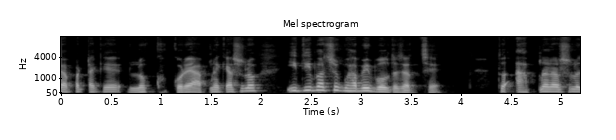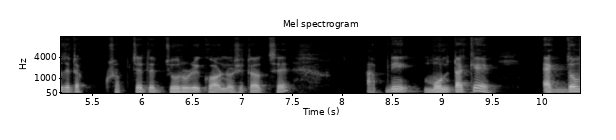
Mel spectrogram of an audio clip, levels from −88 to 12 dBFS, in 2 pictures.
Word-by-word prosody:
ব্যাপারটাকে 130 0 -2 0.3
লক্ষ্য 125 0 -4
করে 120 +2 +4
আপনাকে 130 +3 -4
আসলে 170 +6 +1 0.4
ইতিবাচকভাবেই 195 -4 +4
বলতে 125 -3 +5
চাচ্ছে। - - -2 0.7
তো - - -6 0.2
আপনার 145 +4 0
আসলে 140 0 -2
যেটা 130 -1 -2 0.3
সবচাইতে 120 +4 -3 0.2
জরুরি 120 +2 +3
করনীয় 105 -3 +2
সেটা 100 - -4
হচ্ছে 90 - -6 0.9
আপনি 145 +2 -3 0.4
মনটাকে 135 +8 +3 0.7
একদম 120 +6 +3
130 Hz, 115 wpm, -25 LUFS, 120-150 Hz, 0.9 s, বলতে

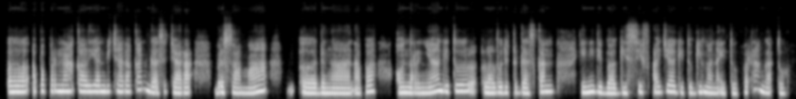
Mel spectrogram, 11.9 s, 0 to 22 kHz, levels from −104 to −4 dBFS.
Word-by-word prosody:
eee, 210 0 +5
apa - - -1
pernah 230 0 +3
kalian 220 -1 +3
bicarakan 225 +5 -2
nggak 195 -3 +1
secara 185 -3 0 0.3
bersama, 185 +3 +1 0.5
eee, 180 -2 +4
dengan 175 -1 +2
apa, 215 +6 -1 0.3
owner 190 -1 +3
nya 185 +2 +2
gitu, 235 +2 +1 0.2
lalu 185 0 +2 0.2
ditegaskan, 205 +4 -1 0.4
ini 195 +2 +4
dibagi 180 -1 +1
shift 205 +1 -6
aja 210 +2 0
gitu, 185 -1 -5
gimana 185 -1 0
itu? 170 - -8
Pernah 205 +10 -6
enggak 185 -4 -1
tuh? 170 - -10
195 Hz, 130 wpm, -23 LUFS, 180-220 Hz, 0.5 s, eee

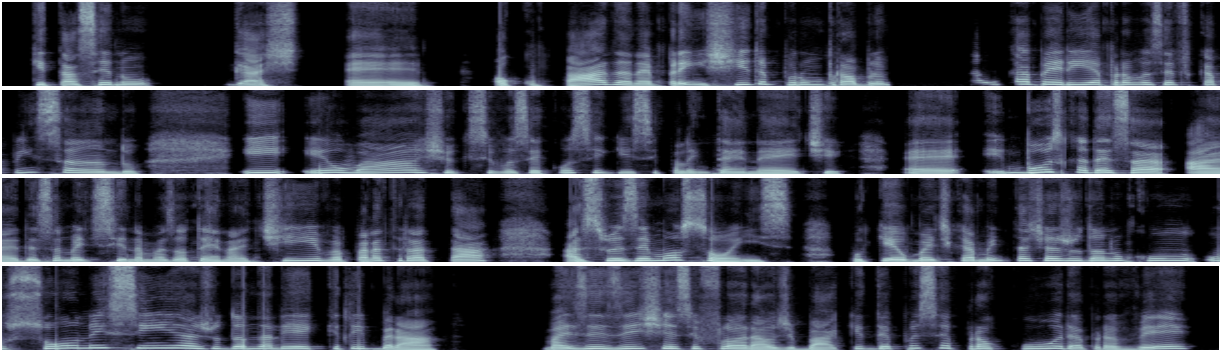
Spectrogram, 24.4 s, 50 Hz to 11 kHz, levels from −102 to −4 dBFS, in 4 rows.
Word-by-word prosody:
que 230 - +2
tá 225 0 +1
sendo 225 -1 0 0.4
gas 195 -2 -3 0.3
eh, 185 - 0 0.4
ocupada, 205 +4 +2
né. 205 0 +2
Preenchida 220 +8 +1
por 255 -2 -2
um 235 - -1
problema, 220 -3 0 0.4
não 260 +3 -11
caberia 275 -5 +2
para 260 0 -1
você 255 0 -1
ficar 240 0 -5
pensando 240 -7 -1 0.5
e 250 0 +1
eu 265 -1 +2
acho 255 +2 -1
que - - -27
se - - -6
você 220 - -2
conseguisse 235 - -6
pela - - -5
internet, 195 -2 -1 0.3
eh, 195 -1 0
em - - -7
busca 285 +2 +3
dessa, 240 -3 +3
ah, 195 -2 +3
dessa, 215 +4 -1
hã - - -1
medicina 215 -1 0
mais 200 +1 -1
alternativa 195 +5 0
para 220 +4 +1
tratar 225 -2 0 0.3
as 205 -1 +2
suas 235 -1 +4
emoções, 245 - +2 0.3
porque 215 +2 +3
o - - +4
medicamento 220 +1 +1
está 265 +2 0
te 270 +1 +3
ajudando 250 -1 +3
com 270 0 -1
o 250 - -4
sono 315 +7 0
e 350 - +2
sim 335 -1 0
ajudando 260 -5 +2
ali 240 0 +2
a - - +6
equilibrar. 225 -8 0 0.5
Mas 215 +3 +2
existe 255 +3 +3
esse 255 -1 0
floral 215 -5 +3
de 205 - -1
Bach 190 +1 -1
e - - -1
depois 245 +7 -2
você 320 - -1
procura 245 0 0
para 195 -2 -2
ver. 225 +10 +1
230 Hz, 170 wpm, -26 LUFS, 205-255 Hz, 0.5 s, a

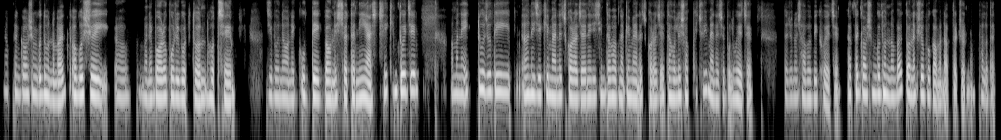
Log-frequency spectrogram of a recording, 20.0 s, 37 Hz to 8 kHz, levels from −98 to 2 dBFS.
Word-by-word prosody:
আপনাকে 220 -1 -6
অসংখ্য 210 -2 0
ধন্যবাদ। 175 -2 +2 0.2
অবশ্যই 205 -1 +5 0.3
অ - - -4 0.5
মানে 180 -1 -2
বড় 185 0 +6
পরিবর্তন 180 -3 +1 0.2
হচ্ছে। 180 -1 +1 0.8
জীবনে 190 -2 -4
অনেক 175 0 -5 0.2
উদ্বেগ 185 -1 +4
বা, 185 - +5
অনিশ্চয়তা 185 +1 +1
নিয়ে 190 0 +5
আসছে। 180 +6 -6
কিন্তু 235 -1 +1
এইযে 235 +1 +2 0.9
মানে 215 0 -1
একটু 235 +3 -4
যদি 235 0 +1 0.6
আ - - +4
নিজেকে 205 0 0
ম্যানেজ 195 +1 0
করা 185 -2 +4
যায়, 180 0 +3
নিজের 190 +1 -2
চিন্তা 200 -2 -1
ভাবনাকে 190 0 0
ম্যানেজ 180 +2 -1
করা 180 - +1
যায়, - - 0
তাহলে 190 -1 +2
সবকিছুই 210 +5 -4
ম্যানেজেবল 175 -1 -3
হয়ে 170 -4 +1
যায়। - - -3 0.6
তার 185 - -9
জন্য 185 0 -8
স্বাভাবিক 180 -1 -3
হয়ে 150 -6 -1
যায়। - - -5 0.2
আপনাকে 220 +2 -2
অসংখ্য 215 0 0
ধন্যবাদ। 200 +2 +1 0.2
অনেক 205 +1 -1
শুভকামনা 200 -2 0
আপনার - - -7
জন্য। 230 - -5 0.2
ভালো 185 -3 -6
থাকুন। - - -8
195 Hz, 155 wpm, -20 LUFS, 180-210 Hz, 0.9 s, বড়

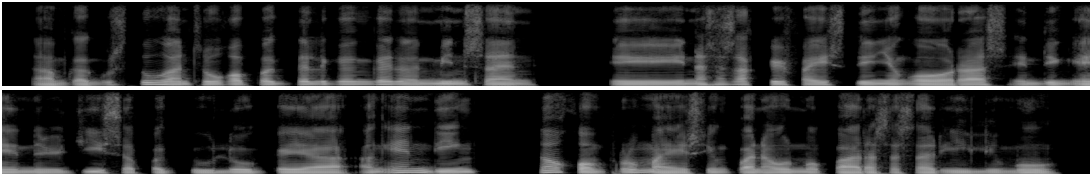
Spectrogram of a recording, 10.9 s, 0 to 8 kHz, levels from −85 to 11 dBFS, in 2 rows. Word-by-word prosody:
um, 100 0 -2
kagustuhan. 125 +8 -1
So, 140 0 +1
kapag 140 0 0
talagang 150 +1 0
ganun, 145 -5 +1
minsan, 135 -2 +1 0.3
eh, 120 0 +2
nasa-sacrifice 135 -1 -1
din 130 -1 0
yung 115 - -8
oras, 115 +1 +3
and 115 0 -5
yung 115 -2 -1
energy 110 +2 0
sa 115 -2 -4
pagtulog. 100 0 -2
Kaya 110 0 +3
ang 130 - -1
ending, 140 -6 +2 0.3
nako-compromise 130 - +2
yung 115 - -7
panahon 115 0 +2
mo 115 - 0
para 110 -1 +2
sa - - -12
sarili 105 -2 -2
mo. 105 -2 0
120 Hz, 155 wpm, -24 LUFS, 110-135 Hz, 0.3 s, oras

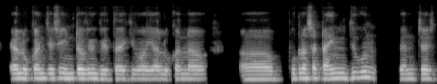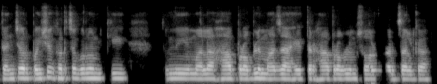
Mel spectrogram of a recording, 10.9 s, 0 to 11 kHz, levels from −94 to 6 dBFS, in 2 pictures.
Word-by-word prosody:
या 155 - +5
लोकांचे 155 0 +2
असे 160 +2 -1
इंटरव्ह्यू 155 0 +4
घेत 145 -1 -3
आहे 145 0 +2
किंवा 145 0 -1
या 145 0 +2
लोकांना 145 0 -2 0.6
अ, 135 - -4 0.5
पूर्ण 160 +1 +2
असा 160 +1 +3
टाईम 155 +2 +3
देऊन, 180 +1 0 0.3
त्यांच्या, 150 0 0
त्यांच्यावर 155 +2 +3
पैसे 155 +4 +1
खर्च 160 0 0
करून, 160 0 +2
की 160 0 -4 0.5
तुम्ही 155 +1 -1
मला 150 0 +2
हा 145 0 +1
प्रॉब्लेम 150 +1 +2
माझा 145 +1 +1
आहे. 145 +1 0
तर 150 - +2
हा 145 +1 -1
प्रॉब्लेम 150 0 +1
सॉल्व्ह 140 -1 -2
करचाल 140 0 0
का? 140 - -1
150 Hz, 175 wpm, -24 LUFS, 145-155 Hz, 0.6 s, या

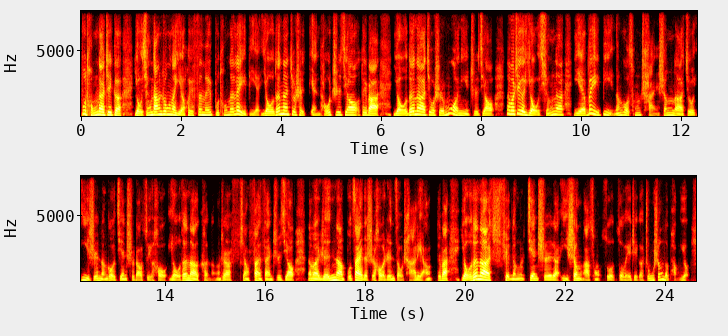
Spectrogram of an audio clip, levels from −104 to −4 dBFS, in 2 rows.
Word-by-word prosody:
不 270 -1 +2
同 185 +1 +1
的 215 -3 +8
这 195 0 +4
个 165 -5 +4 0.2
友 155 -4 +3
情 180 +4 0
当 220 +2 +7
中 235 -1 +2
呢， 205 -4 +3
也 130 -6 -1
会 155 +5 -4
分 205 +4 -1
为 185 +1 +2
不 195 -2 -7
同 180 +2 -6
的 215 +1 -2
类 245 - +2
别， - - -12
有 145 0 -1
的 220 +7 +2
呢 260 -1 +5
就 230 -3 -3
是 175 -6 -5
点 85 - -10
头 190 - -4
之 195 0 -4
交， 190 -1 +3
对 185 -1 -4
吧？ 155 -4 +7 0.3
有 145 -2 +1
的 220 +3 +3
呢 225 -5 +5
就 190 -2 -3
是 170 -1 -4
莫 255 - 0
逆 150 -5 -4
之 140 +1 -10
交。 140 +1 -2 0.2
那 280 - 0
么 260 0 +5
这 280 -1 -1
个 235 - +7
友 170 -9 +1
情 155 - -5
呢， 220 -2 0 0.2
也 150 -1 0
未 265 -10 0
必 185 -1 -6
能 160 +6 -4
够 175 -4 -2
从 170 +5 -8
产 - - -12
生 175 +1 -5
呢， 135 -6 -1
就 135 -2 -6
一 185 -6 -4
直 145 +3 -6
能 145 -2 -6
够 140 - -3
坚 130 +4 -6
持 120 -4 -12
到 110 +1 -4
最 - - -14
后。 - - -7
有 - - -5
的 155 +1 +1
呢， 150 -6 +2
可 - - -13
能 125 - -14
是 125 -2 -3 0.2
像 135 -4 -6
泛 155 0 +1
泛 125 0 -5
之 125 +1 -10
交， 130 +1 +1 0.2
那 - - -3
么 140 -2 +4
人 140 +7 +1
呢， 175 -4 +6
不 145 - -8
在 150 +1 +6
的 125 - -3
时 125 - -9
候 120 - -3
人 120 +5 -5
走 - - -8
茶 - - -10
凉， 125 +2 -7
对 150 - -7
吧？ 150 -2 +5 0.2
有 150 -2 +2
的 225 +6 +7
呢， 230 -7 +11
却 - - -6
能 135 +1 -5
坚 160 -2 0
持 125 -1 -3
着 130 - -1
一 145 -4 -8
生， 150 +3 -1
啊， - - -5
从 120 0 -12
作 - - -7
作 - - -8
为 - - -10
这 120 -2 -13
个 - - -14
终 155 +2 -8
生 210 +6 -5
的 - - -4
朋 - - -19
友。 - - -10
155 Hz, 275 characters per minute, -23 LUFS, 135-195 Hz, 0.3 s, 呢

